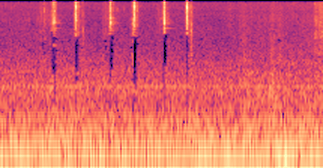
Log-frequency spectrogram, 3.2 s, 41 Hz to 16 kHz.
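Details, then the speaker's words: Jackrabbit Devices throttle trigger for a 2-stroke dirt bike, opened: pulling the finger cradle all the way in trips the safety cutout switch that interrupts spark. It gives six crisp mouse-like clicks, operating normally. "when you pull this in you can hear a sound of basically a computer mouse click that's what it sounds like"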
